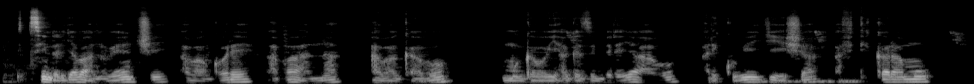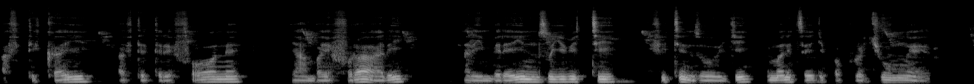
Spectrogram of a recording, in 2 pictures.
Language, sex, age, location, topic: Kinyarwanda, male, 25-35, Kigali, health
